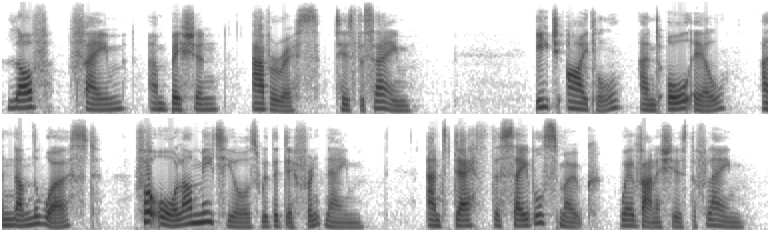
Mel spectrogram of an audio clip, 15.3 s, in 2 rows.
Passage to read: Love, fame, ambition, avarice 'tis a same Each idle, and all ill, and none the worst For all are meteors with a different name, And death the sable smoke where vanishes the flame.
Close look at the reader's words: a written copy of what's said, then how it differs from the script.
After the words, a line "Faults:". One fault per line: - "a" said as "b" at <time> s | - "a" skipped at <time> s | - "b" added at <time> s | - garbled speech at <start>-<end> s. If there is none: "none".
Love, fame, ambition, avarice 'tis the same Each idle, and all ill, and none the worst For all are meteors with a different name, And death the sable smoke where vanishes the flame.
Faults:
- "a" said as "the" at 3.5 s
